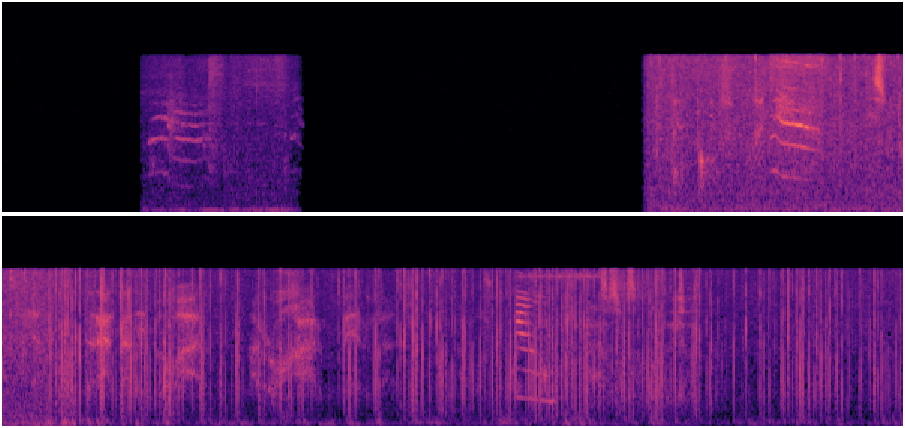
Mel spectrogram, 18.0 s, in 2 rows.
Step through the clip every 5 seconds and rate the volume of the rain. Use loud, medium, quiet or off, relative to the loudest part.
off, loud, loud, loud.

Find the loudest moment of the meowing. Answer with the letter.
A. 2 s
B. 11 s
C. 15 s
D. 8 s
D.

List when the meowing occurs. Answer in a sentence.
The meowing can be heard from 1.4 to 3.0 s, from 7.7 to 8.2 s and from 14.1 to 15.1 s.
